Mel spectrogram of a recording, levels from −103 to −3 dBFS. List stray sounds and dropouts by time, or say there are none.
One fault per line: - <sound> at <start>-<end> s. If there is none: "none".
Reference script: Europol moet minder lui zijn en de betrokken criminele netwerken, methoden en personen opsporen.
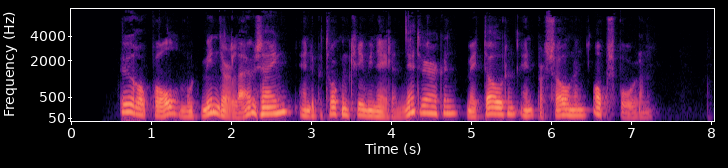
none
